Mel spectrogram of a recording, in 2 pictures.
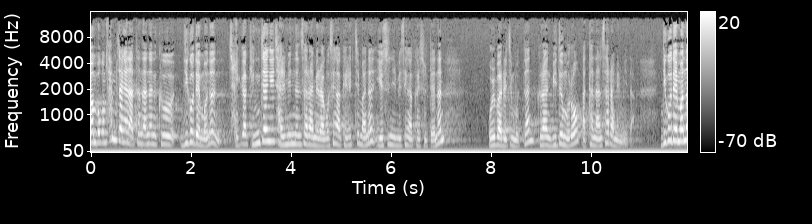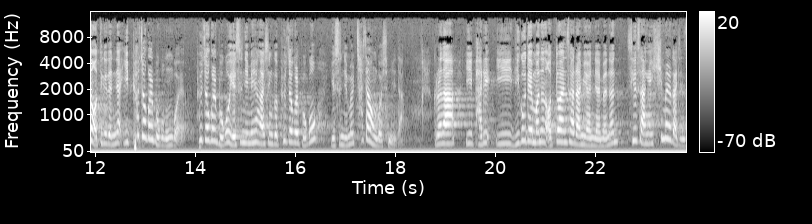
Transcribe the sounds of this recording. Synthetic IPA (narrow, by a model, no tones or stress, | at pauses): ʌnboɡɯmsʰamd͡ʑaŋe̞natʰananɯnkɯ | niɡode̞monɯn | t͡ɕa̰ɡiɡakwe̞ŋd͡ʑaŋit͡ɕaɭminːɯnsʰaɾamiɾaɡosʰe̞ŋɡakʰeɭɦe̞t̚t͡ɕ͈imanɯnje̞sʰuɲimisʰe̞ŋɡakʰaɕʰiɭt͈e̞nɯn | oɭbaɾɯd͡ʑimotʰankɯɾʌnmidɯmɯɾonatʰanansʰaɾamimɲḭda̰ | niɡode̞mʌnɯnʌt͈ʌkʰedweɲaʔipʰjod͡ʑʌɡɯɭboɡonɡʌḛjopʰjod͡ʑʌɡɯɭpoɡoje̞sʰuɲimihe̞ŋɦaɕʰinkɯpʰjod͡ʑʌɡɯɭpoɡo | je̞sʰuɲimɯɭt͡ɕʰad͡ʑaonɡʌɕʰimɲḭda̰ | kɯɾʌna | ipaɾi | i | niɡode̞mʌnɯnʌt͈ʌɦansʰaɾamiʌɲamjʌnɯn | sʰes̬ʰaŋe̞çimɯɭɡad͡ʑin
